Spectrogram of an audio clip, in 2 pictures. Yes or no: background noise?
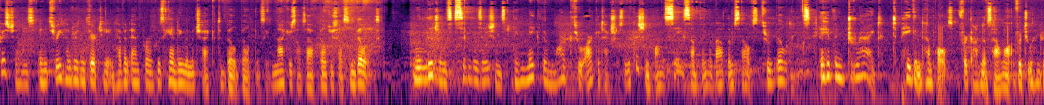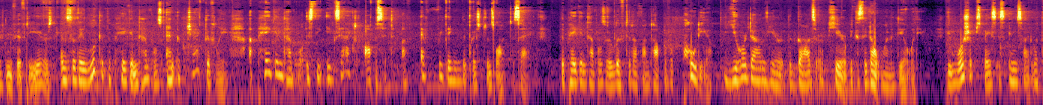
yes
